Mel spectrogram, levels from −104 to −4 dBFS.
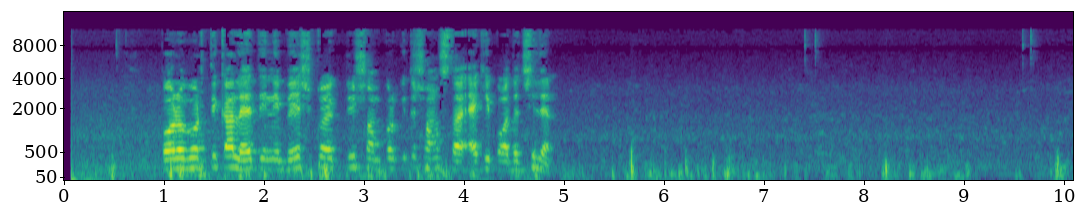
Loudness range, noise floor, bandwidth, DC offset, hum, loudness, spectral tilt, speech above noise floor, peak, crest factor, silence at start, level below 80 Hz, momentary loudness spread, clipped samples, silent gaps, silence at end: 24 LU; -56 dBFS; 11.5 kHz; under 0.1%; none; -22 LUFS; -3.5 dB/octave; 34 dB; -4 dBFS; 22 dB; 0.05 s; -48 dBFS; 26 LU; under 0.1%; none; 0.1 s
